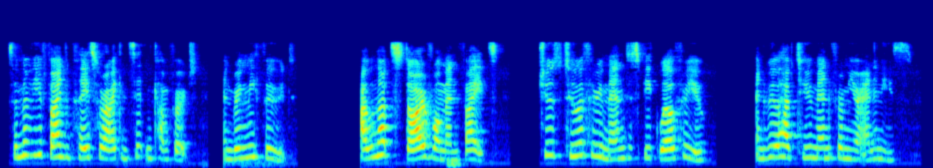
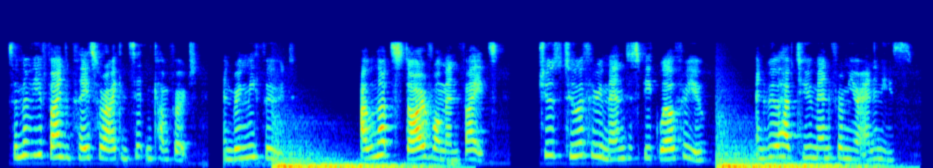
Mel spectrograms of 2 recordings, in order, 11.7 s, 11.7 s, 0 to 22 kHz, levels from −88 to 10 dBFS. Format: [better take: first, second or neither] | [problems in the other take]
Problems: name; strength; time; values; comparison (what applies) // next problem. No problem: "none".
first | background sound (Boom); 3 dB above the speech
